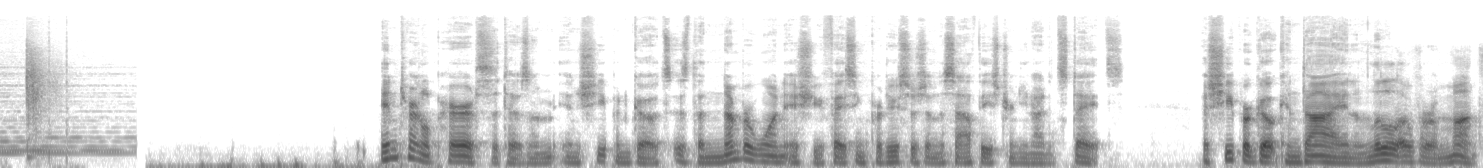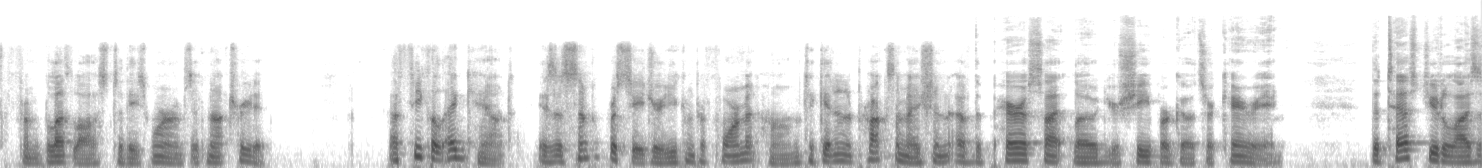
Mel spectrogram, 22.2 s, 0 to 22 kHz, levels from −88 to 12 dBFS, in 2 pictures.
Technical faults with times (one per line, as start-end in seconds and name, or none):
10.44-18.44 adaptive stream at a lower bitrate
